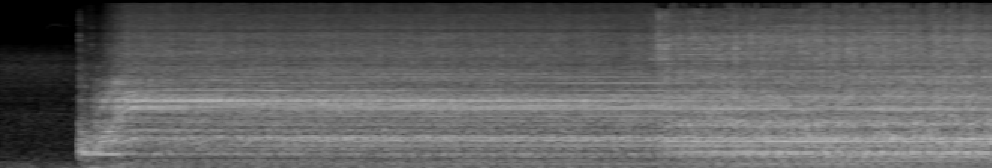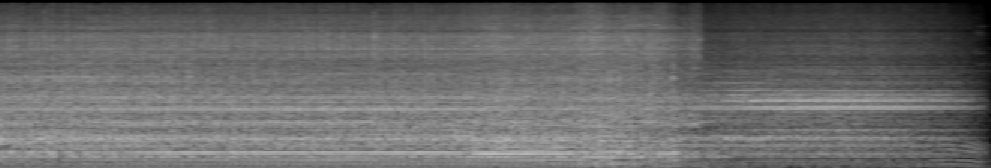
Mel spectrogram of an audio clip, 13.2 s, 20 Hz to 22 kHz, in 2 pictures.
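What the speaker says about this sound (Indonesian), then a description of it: "Ini besinya kita potong jadi 2 bagian." An iron bar being cut into two pieces for welding practice gives off a loud, steady, harsh grinding roar. It runs unbroken for about eleven seconds with no talk, then cuts off abruptly.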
